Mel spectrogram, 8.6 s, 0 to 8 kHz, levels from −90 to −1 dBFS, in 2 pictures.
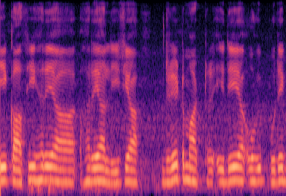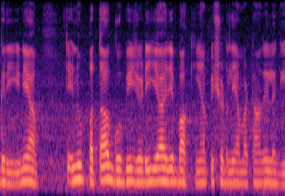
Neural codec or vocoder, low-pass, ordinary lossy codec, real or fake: none; none; none; real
